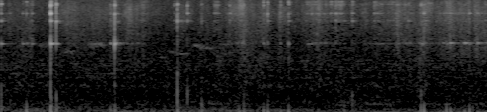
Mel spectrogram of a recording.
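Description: Fingertips in a knitted fingerless glove tap on an empty, hollow, clear glass Coca Cola bottle with a red label, held upright. Quiet, scattered taps produce short, bright glassy clinks over soft low thuds, each dying away almost at once.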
